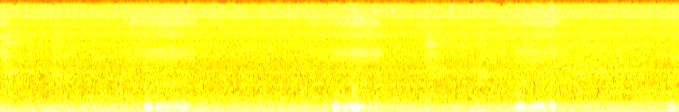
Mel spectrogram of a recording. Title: Sugar Cat Snoring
